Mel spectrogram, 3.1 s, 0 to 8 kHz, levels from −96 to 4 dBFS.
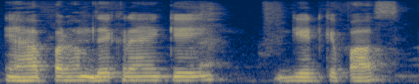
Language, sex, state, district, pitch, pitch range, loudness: Hindi, male, Bihar, Jahanabad, 135 Hz, 130-135 Hz, -22 LUFS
